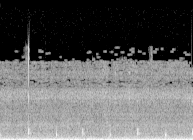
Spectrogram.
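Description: Heavy truck heard from inside the cab while driving: a steady low engine and road rumble, with a light clicking about three times a second.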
